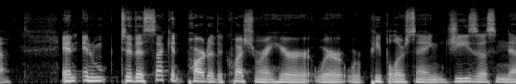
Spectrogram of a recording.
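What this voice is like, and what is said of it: Usual voice. Nothing is said of it.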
